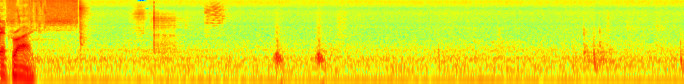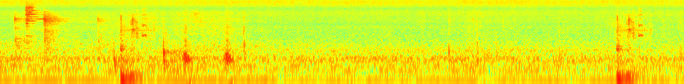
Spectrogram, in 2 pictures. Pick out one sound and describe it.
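Footsteps tap slowly along a hard floor in an echoing hallway.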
